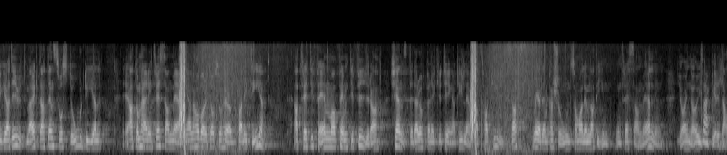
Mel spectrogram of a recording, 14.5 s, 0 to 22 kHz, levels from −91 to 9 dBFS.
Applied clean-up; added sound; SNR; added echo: none; Fire; 3 dB; none.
